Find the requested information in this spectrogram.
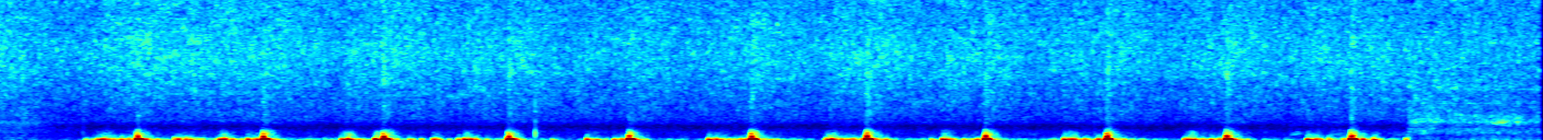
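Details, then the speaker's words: Mitral valve prolapse in a patient with Marfan syndrome, heard at the apex and poorly along the lower left sternal border: a systolic click introducing a late apical systolic murmur, with an occasional premature beat. "our next patient with Maran Syndrome has a systolic click introducing a late apical systolic murmur an occasional premature beat is also heard"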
